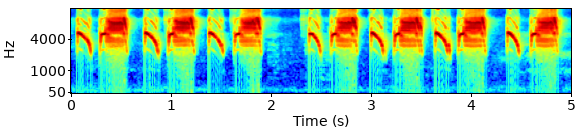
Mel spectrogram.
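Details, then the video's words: Nembak song of a cigun for tutoring birds: quick pairs of high, falling, arched whistles, each run into a broad hissing blast, grouped in short runs with a brief gap midway. "MASTERAN CIGUN NEMBAK 6 VARIASI"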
